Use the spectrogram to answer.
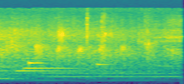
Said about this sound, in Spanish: La iglesia le puede dar palmas fuertes al Señor. Amén.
